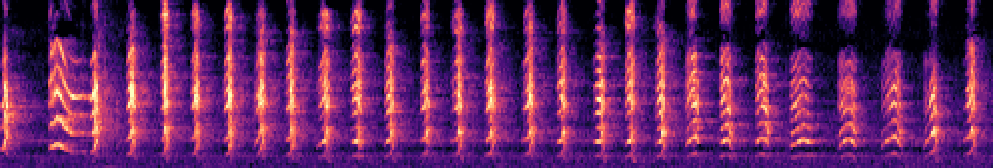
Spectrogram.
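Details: Pet parrot indoors, said to be saying "meto meto" while fighting for its nest: a rapid, steady series of harsh, harmonic squawk-like notes, roughly two to three per second, running through the whole recording in a small room.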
